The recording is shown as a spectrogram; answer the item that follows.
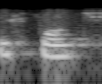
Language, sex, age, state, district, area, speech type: Urdu, female, 18-30, Delhi, East Delhi, urban, conversation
